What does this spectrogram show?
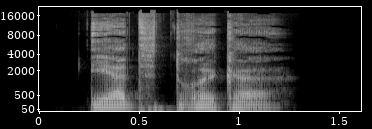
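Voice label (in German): "Erddrücke", German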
